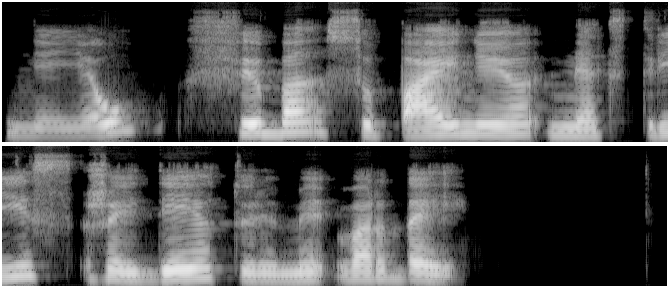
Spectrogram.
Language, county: Lithuanian, Telšiai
